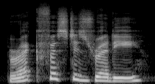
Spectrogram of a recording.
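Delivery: high, singsong calling out; cheery summons, pitched well up; bright call. A narrator's reading. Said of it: "she called brightly".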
